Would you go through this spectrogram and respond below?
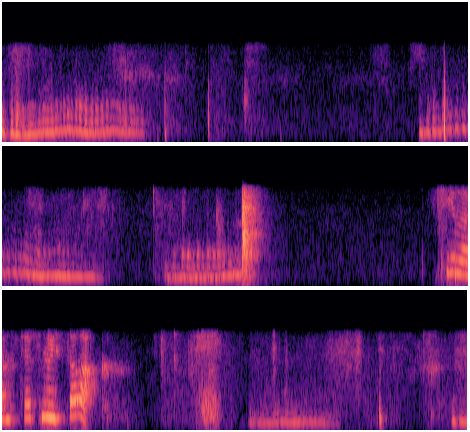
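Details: A kitten guarding socks it is possessive over makes low, droning growl-moans in separate bursts of one to two seconds. Short yowly bursts and soft thumps fall between quiet pauses.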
